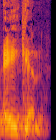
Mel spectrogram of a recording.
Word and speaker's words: Achan: Man, I don't forget Achan because his name sounds like the word aching, like my back does.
